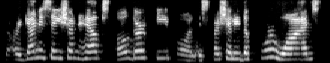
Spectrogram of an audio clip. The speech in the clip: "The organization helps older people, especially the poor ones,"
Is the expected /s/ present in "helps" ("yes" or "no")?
yes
